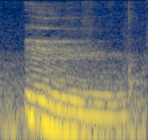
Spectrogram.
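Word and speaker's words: ου: And finally, ooh, which is a lovely sound.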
